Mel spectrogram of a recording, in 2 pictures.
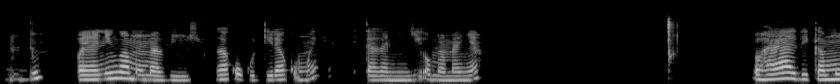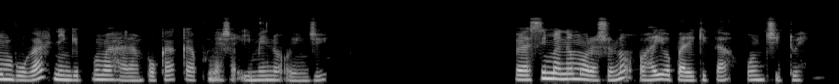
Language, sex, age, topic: Oshiwambo, female, 18-24, agriculture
